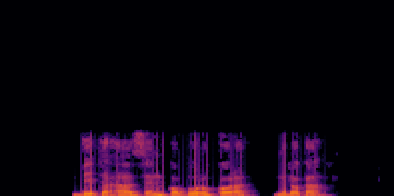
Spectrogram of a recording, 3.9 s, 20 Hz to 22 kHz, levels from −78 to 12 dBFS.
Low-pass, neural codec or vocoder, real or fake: 7.2 kHz; none; real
